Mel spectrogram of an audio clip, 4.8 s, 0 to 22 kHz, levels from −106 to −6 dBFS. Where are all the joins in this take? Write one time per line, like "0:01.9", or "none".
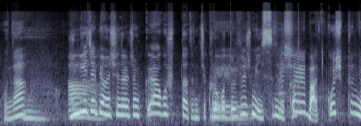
0:00.9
